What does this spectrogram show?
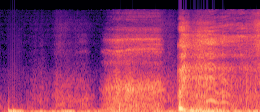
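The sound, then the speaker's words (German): A voice imitates the breathy mouth noises of an ASMR video: soft airy exhales and wheezy breaths, building into a louder, hissing burst of breath near the end, with no words spoken. “ja, ist ein ASMR-Video tatsächlich.”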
